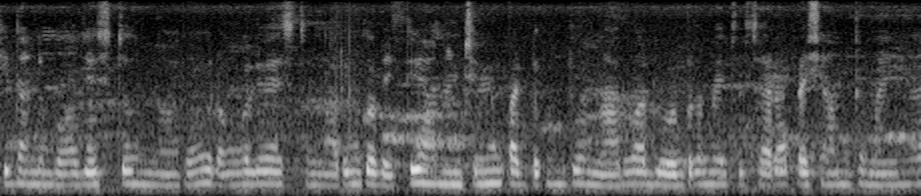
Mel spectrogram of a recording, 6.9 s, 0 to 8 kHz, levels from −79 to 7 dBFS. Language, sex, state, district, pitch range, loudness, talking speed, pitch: Telugu, female, Andhra Pradesh, Krishna, 175-190 Hz, -19 LUFS, 140 wpm, 185 Hz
